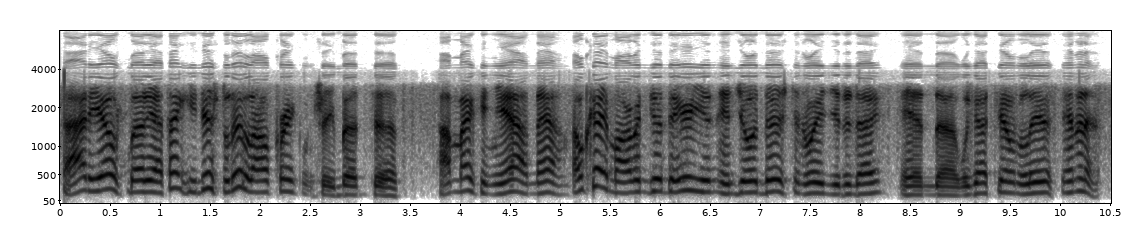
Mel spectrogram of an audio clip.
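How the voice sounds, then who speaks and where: A man's voice: high voice, brisk, creaky. A man running an amateur radio net over single sideband, chatting and taking check-ins in a casual, folksy, informal way. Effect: single sideband radio transmission. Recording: tinny narrowband radio signal, faint static.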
